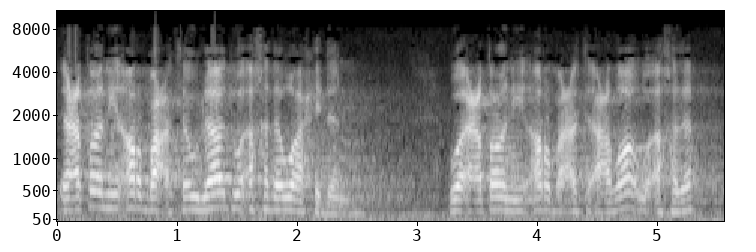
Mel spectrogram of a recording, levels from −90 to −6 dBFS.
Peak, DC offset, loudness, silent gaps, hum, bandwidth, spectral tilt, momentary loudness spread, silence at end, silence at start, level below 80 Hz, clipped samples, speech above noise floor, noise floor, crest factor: 0 dBFS; under 0.1%; -17 LUFS; none; none; 8.6 kHz; -5 dB/octave; 10 LU; 0 s; 0 s; -42 dBFS; under 0.1%; 21 dB; -38 dBFS; 18 dB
